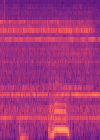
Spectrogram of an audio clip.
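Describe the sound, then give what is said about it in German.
A telephone rings with a single short electronic tone lasting under half a second. A brief low thump comes before it, and a steady high-pitched whine runs underneath. “Dein Telefon”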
